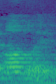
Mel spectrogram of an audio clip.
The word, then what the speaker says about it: oblate: Oh, an oblate. Thank you for asking. – How do you pronounce it? – It's O-B-L-A-T-E. Oblate. O-B-L-A-T-E. – Like an oblation. – Yeah, like oblation.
